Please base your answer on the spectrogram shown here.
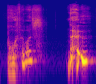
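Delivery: high, startled questioning; taken aback. Acted. Jenny hears they must go now, taken aback. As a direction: ask it in high-pitched disbelief.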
